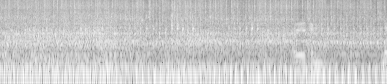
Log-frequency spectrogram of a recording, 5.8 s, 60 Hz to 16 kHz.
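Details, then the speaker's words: John Deere Gator 4x2 at low cold idle: loud uneven clattering racket from the rear belt drive over a choppy idle; CVT primary clutch grabbing at idle. "you can probably start to hear some of that belt noise or that clutch noise I was talking about. Makes an awful racket back there."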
